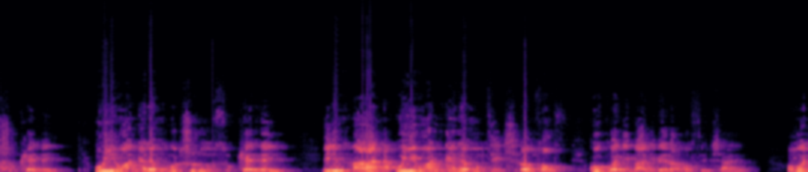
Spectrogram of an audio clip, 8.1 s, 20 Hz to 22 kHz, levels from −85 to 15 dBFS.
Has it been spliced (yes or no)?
yes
